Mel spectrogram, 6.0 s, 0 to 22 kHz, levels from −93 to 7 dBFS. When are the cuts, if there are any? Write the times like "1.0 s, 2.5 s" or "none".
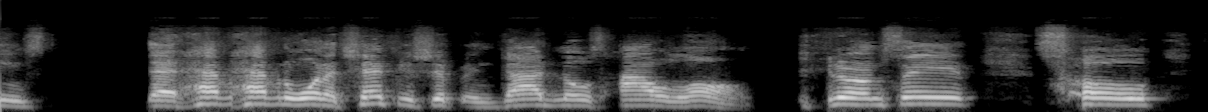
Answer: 1.2 s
